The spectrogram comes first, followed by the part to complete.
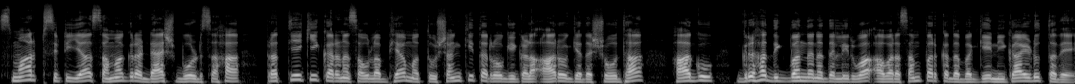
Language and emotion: Kannada, neutral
